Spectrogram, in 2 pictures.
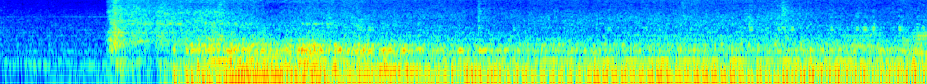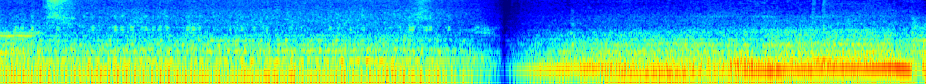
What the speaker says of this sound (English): It's got really loud turbo noises.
